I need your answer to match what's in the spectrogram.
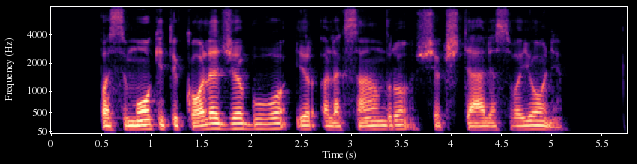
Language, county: Lithuanian, Kaunas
